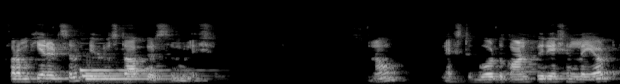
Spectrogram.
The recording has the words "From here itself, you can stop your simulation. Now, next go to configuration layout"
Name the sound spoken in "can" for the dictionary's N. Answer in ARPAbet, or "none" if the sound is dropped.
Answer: L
